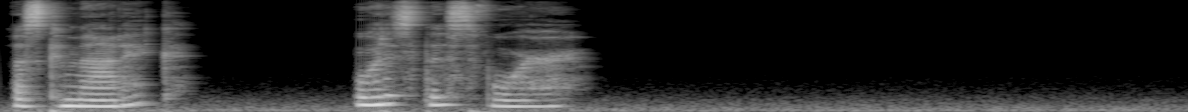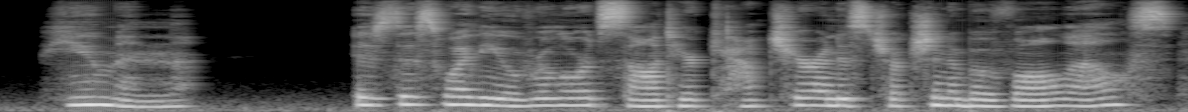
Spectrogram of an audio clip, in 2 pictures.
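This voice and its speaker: A woman playing an affectionate, literal-minded killer robot in an intimate ASMR roleplay, speaking softly and often near a whisper, in measured, formal phrasing. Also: fairly high pitch. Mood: curious, awed.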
